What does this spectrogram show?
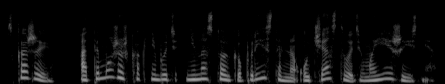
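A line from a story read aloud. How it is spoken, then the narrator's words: Forced even tone. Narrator (Russian): Постаралась сказать это ровным тоном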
